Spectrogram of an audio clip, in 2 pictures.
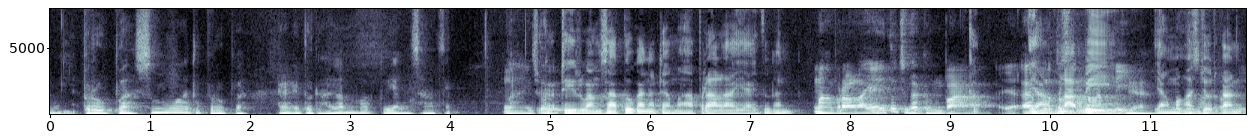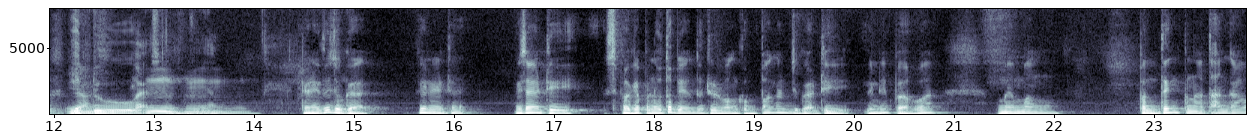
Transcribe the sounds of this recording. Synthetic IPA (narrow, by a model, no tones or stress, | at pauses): b̥əɾub̥ahsəmuait̪ub̥əɾub̥ah | d̥anit̪udalamwak̚t̪ujaŋsat̪ɪ | nahitd͡ʒuuɡa̰d̥iɾuaŋsat̪ukanadamaɦapəɾalajait̪uka̰n | maɦapəɾalajait̪ud͡ʒuɡaɡəmpaja̰janapiijajaŋməŋaɲt͡ʃʊrkanhinduka̰ʔsja | d̥anit̪ud͡ʒuɡa | kinɪda | mis̬alɲadi | sə̥b̥aɡajpənut̪ʊp̬jaunt̪ʊkd̥iɾuaŋɡəmpakand͡ʒuɡad̥iːnib̥aɦwa | memaŋ | pənt̪ɪŋpənat̪aʔankawa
